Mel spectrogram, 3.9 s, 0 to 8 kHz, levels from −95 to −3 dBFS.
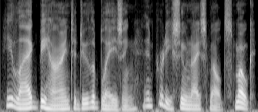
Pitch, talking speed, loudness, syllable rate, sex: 115 Hz, 200 wpm, -17 LUFS, 4.9 syllables/s, male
